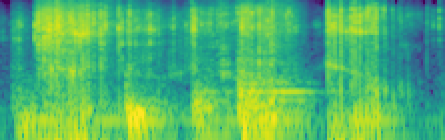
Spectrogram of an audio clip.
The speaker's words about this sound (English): All right, that's fair taste. This is strawberry. Yeah, strawberry.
